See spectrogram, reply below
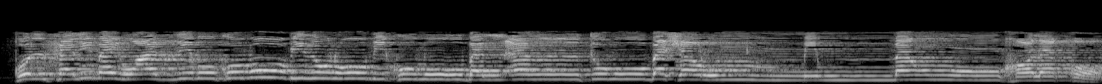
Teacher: قالون بصلة ميم الجمع واندرج معه ابن كثير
